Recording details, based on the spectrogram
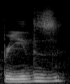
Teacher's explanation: When we're doing something like breathes, the S letter is voiced, so it's a Z sound, breathes. And so there you just, again, same tongue position, you're just keeping your voice on as you transition.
